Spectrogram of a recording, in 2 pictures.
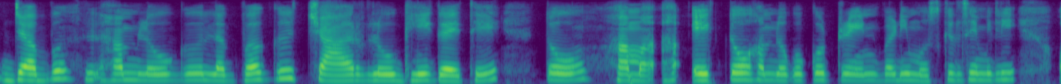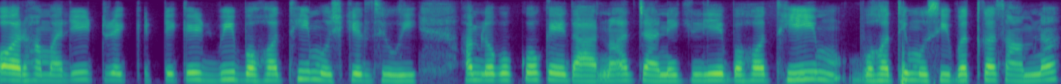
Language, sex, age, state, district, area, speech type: Hindi, female, 18-30, Madhya Pradesh, Jabalpur, urban, spontaneous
